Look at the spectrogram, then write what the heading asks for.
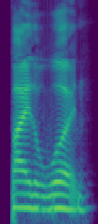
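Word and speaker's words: Bythewood: It's an American romantic sports drama film written and directed by Gina Prince by the Wood. At least that's how it's pronounced.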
